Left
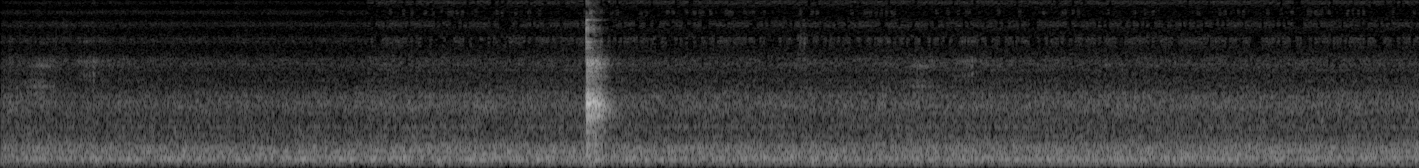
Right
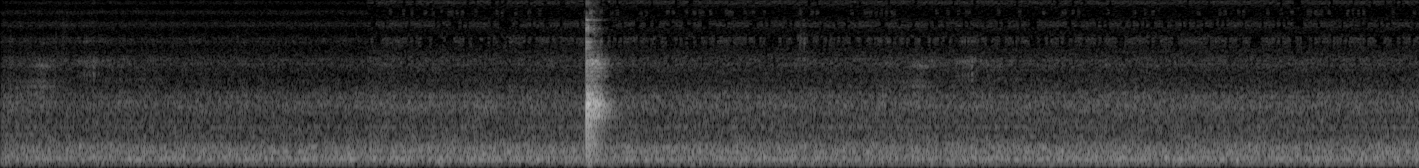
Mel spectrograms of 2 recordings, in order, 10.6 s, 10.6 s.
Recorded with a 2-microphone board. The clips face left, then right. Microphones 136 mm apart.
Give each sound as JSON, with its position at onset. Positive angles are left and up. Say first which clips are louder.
{"t": 4.4, "sound": "tapping", "louder": "right 1 dB", "side_deg": -65, "distance_m": 1.1}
